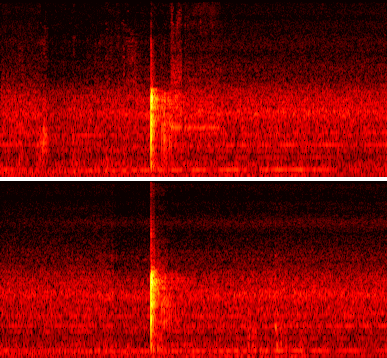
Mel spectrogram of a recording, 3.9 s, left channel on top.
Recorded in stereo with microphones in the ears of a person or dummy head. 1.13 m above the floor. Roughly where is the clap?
Right.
